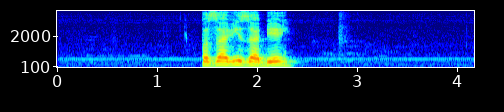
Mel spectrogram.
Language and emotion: Russian, neutral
